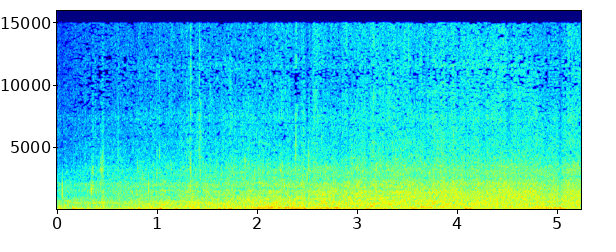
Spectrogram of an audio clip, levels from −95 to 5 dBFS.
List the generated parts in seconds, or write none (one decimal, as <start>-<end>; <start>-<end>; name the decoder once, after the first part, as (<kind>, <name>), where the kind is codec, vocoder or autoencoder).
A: 0.0-0.7 (codec, SNAC); 3.8-5.2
